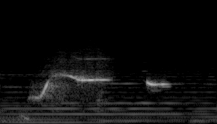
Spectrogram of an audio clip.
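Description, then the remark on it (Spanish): A person whistles a rising note that holds steady for about half a second, then a second short whistled note follows after a pause, clear with no talking. “Y hace un silbido especial con un.”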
